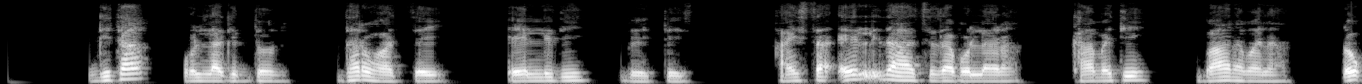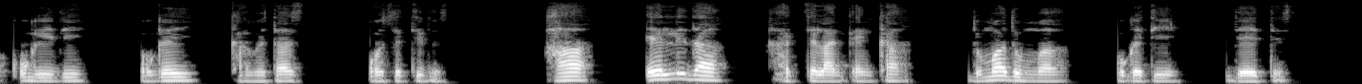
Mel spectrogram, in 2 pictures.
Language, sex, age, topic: Gamo, male, 25-35, agriculture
